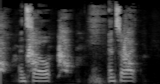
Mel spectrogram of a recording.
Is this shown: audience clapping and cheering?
no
